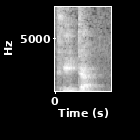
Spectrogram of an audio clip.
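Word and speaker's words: theta: कैसे इसका प्रोनाउंसिएशन करेंगे? थीटा।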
